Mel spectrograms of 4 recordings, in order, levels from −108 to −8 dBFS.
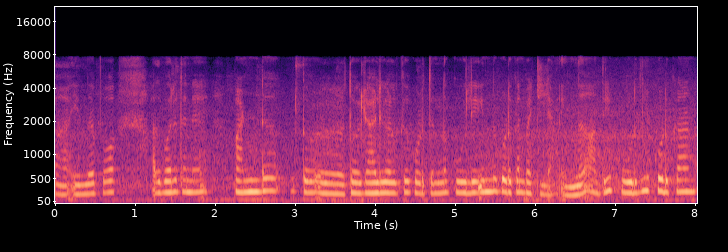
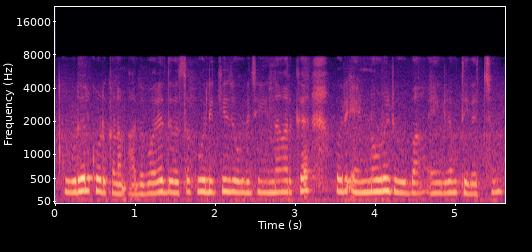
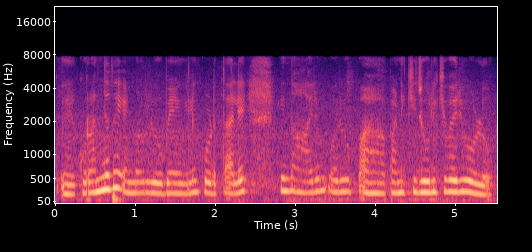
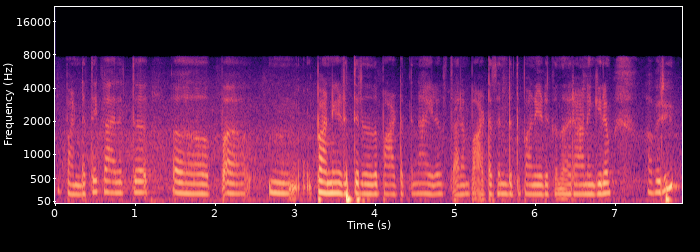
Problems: none marked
